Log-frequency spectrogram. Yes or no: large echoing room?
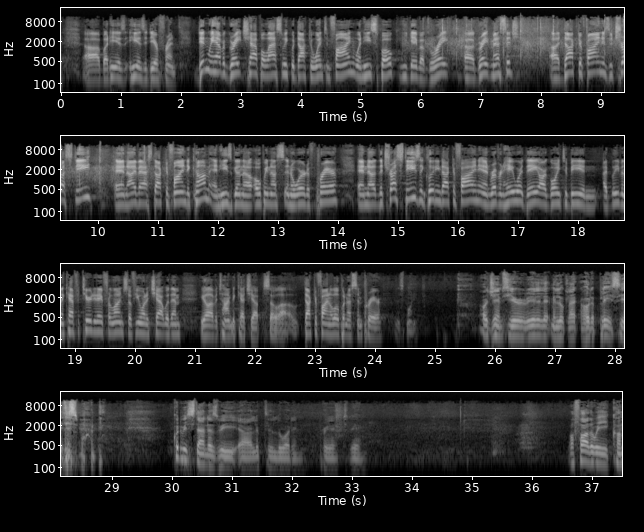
yes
